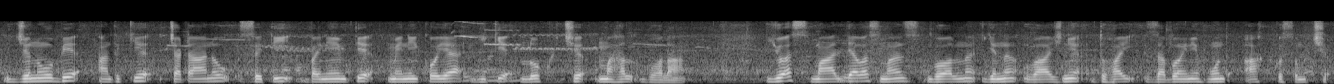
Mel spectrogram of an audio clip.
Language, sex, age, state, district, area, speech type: Kashmiri, male, 18-30, Jammu and Kashmir, Kulgam, rural, read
